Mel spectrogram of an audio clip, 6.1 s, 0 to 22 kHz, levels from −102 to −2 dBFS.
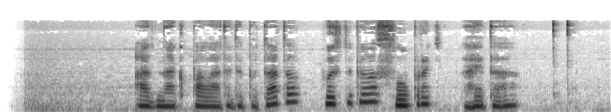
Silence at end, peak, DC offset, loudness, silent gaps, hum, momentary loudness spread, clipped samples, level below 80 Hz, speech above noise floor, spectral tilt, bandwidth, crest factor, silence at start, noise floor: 0.4 s; 0 dBFS; under 0.1%; -25 LUFS; none; none; 9 LU; under 0.1%; -58 dBFS; 31 dB; -5 dB/octave; 11.5 kHz; 26 dB; 1.35 s; -55 dBFS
